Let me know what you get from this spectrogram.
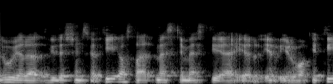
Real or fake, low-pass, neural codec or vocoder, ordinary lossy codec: fake; 7.2 kHz; codec, 16 kHz, 4.8 kbps, FACodec; MP3, 64 kbps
